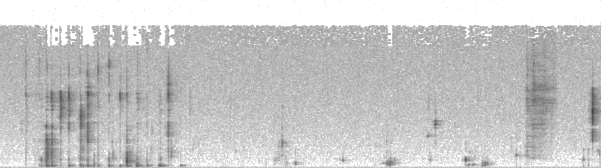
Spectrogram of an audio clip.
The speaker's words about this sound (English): And I'm going to take a drink of water.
